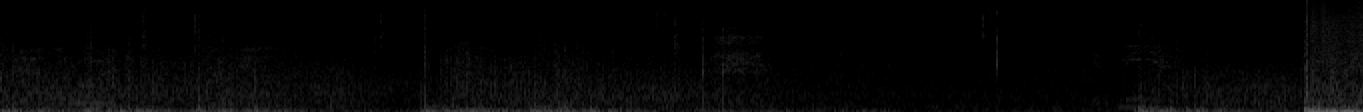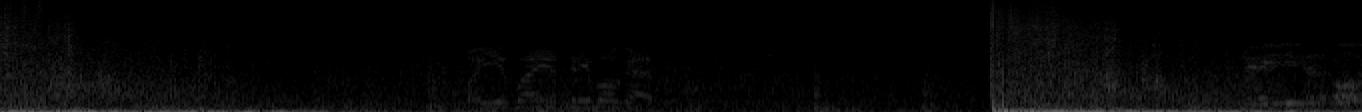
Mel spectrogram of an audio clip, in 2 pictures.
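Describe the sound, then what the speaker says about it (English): A ship's guns fire shrapnel rounds in a video game, two heavy booming shots standing out loudly amid quieter clicking and background game sounds. "Wonder if these shrapnel rounds are actually good or not."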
